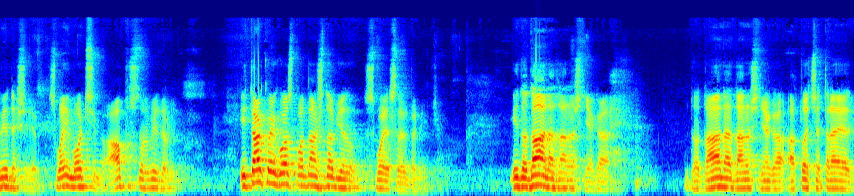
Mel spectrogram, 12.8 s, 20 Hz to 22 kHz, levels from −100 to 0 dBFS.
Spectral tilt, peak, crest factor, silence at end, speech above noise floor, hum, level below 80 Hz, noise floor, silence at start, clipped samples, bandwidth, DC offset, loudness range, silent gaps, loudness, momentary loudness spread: -6.5 dB/octave; 0 dBFS; 20 dB; 0 s; 38 dB; none; -60 dBFS; -56 dBFS; 0 s; under 0.1%; 11 kHz; under 0.1%; 5 LU; none; -19 LUFS; 17 LU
